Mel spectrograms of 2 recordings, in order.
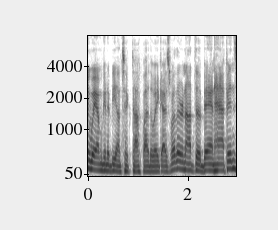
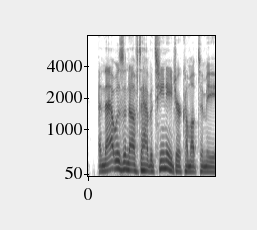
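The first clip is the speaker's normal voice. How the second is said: plain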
